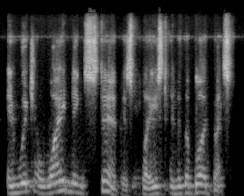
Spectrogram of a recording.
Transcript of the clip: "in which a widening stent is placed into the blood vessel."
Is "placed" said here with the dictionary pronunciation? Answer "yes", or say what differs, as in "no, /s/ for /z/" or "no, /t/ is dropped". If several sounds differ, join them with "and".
yes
